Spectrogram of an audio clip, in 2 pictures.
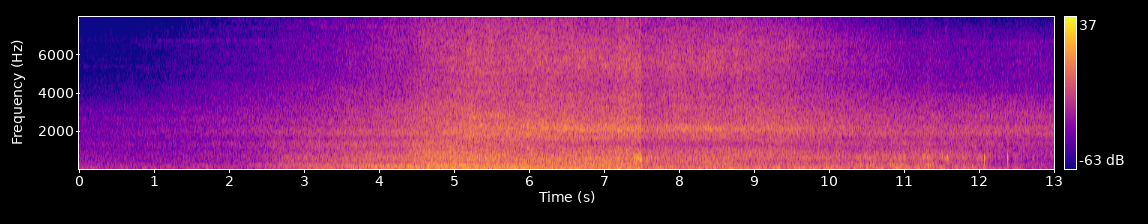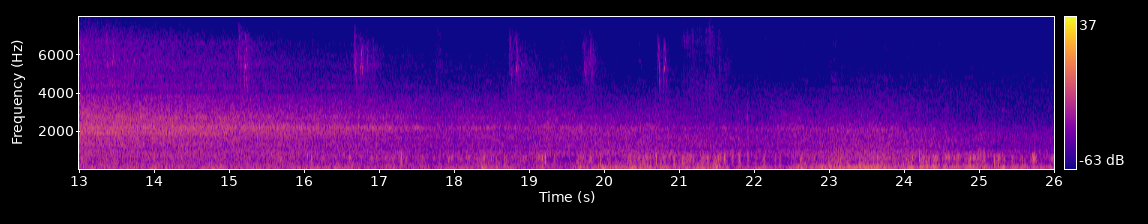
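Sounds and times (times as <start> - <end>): passenger train passing: 0.0 - 18.1.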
